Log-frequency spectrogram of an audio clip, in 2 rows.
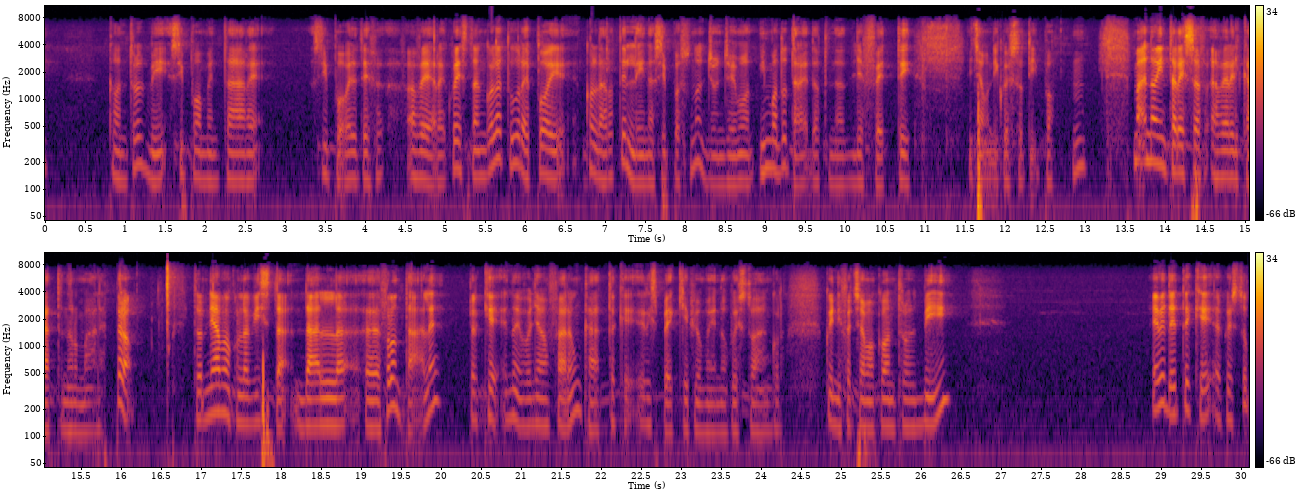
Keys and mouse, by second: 0.8 ctrl+b, 12.6-14.5 drag, 19.4 KP_1, 26.0 ctrl+b.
